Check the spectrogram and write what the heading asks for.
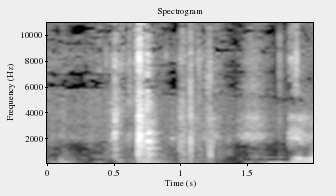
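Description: Wooden fence gate being pushed open by hand: a sharp knock of the boards about two-thirds of a second in, then a few lighter clicks.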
